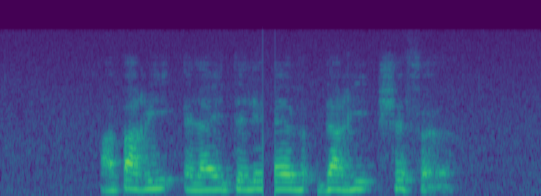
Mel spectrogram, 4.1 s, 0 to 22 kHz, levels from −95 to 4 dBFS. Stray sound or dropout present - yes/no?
yes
